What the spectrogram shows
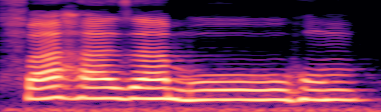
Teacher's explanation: میم کو تھوڑا سا ہم نے کھینچ کر پڑھا، میم کے اوپر پیش ہے، ساتھ واو ساکن ہے، حرف مدہ ہے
